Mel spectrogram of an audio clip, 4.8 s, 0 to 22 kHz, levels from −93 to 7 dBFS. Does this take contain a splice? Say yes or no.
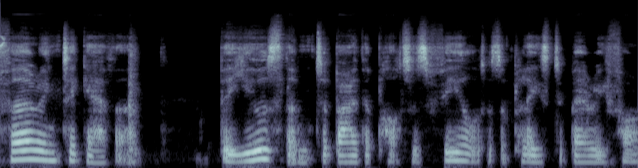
no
